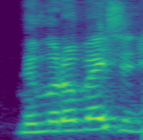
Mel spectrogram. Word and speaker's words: Numerovation: Numerovation. Did I say it right? – Numerovation. You said it right, girl.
